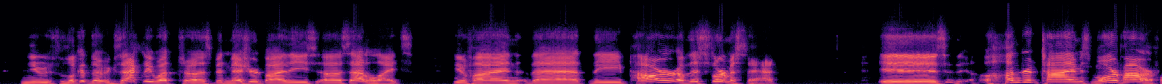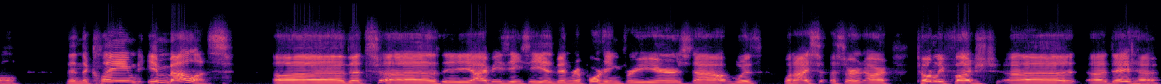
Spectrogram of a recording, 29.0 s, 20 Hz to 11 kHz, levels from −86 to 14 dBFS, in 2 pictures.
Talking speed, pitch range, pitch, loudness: 110 wpm, 150-200 Hz, 160 Hz, -17 LUFS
